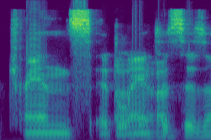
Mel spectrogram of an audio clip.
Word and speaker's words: Transatlanticism: And then the other one is Transatlanticism or Transatlanticism. Oh, yeah. Death Cab for Cutie. I think I'm saying that right. – Yep.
